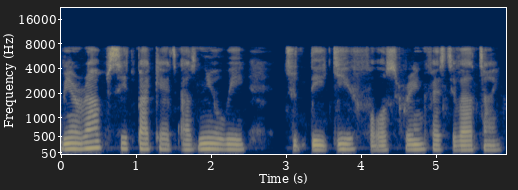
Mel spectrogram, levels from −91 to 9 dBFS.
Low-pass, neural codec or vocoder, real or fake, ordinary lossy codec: 7.2 kHz; none; real; none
